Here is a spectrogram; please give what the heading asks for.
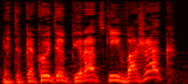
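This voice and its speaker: A man voicing a boastful, excitable male house-spirit detective with pompous, theatrical exclamations in a children's storybook. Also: a little high, brisk, gravelly, slightly rough, faint music behind, heavily acted.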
